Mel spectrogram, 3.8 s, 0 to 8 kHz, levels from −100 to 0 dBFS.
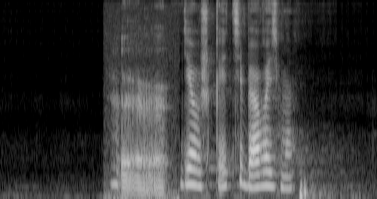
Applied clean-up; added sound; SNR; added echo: neural separator model SepFormer DNS4.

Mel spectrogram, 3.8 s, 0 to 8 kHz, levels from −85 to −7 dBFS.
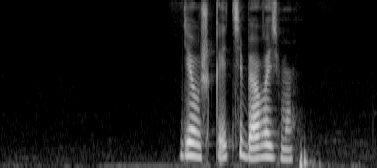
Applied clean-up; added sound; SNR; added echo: none; none; none; none.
